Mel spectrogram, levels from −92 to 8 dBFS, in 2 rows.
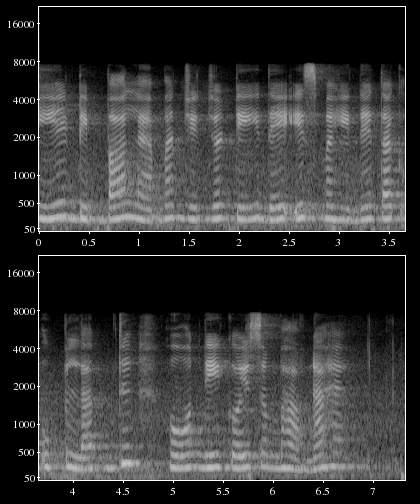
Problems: none marked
